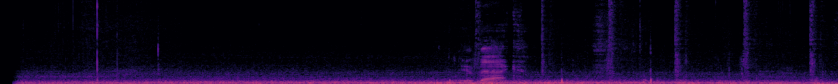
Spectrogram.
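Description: Steady low drone of engine and tyre noise heard from inside a moving car's cabin, with a brief voice about five seconds in and a few light clicks.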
